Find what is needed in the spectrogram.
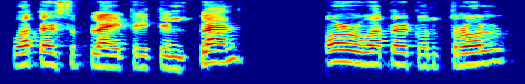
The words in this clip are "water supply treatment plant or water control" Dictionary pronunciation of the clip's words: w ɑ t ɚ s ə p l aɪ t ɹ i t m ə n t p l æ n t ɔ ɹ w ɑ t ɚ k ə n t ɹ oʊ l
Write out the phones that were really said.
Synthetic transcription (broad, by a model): w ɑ t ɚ s ə p l aɪ t ɹ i t ə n p l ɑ n t ɔ ɹ w ɑ t ɚ k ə n t ɹ oʊ l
